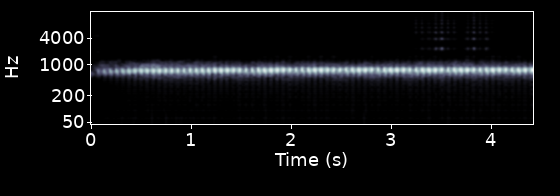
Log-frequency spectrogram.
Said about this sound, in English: Here's the sound of a screech owl at normal speed, which is actually doing binaural beats, which are rhythms that entrain your brain. This one will train your brain into alpha.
